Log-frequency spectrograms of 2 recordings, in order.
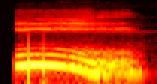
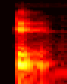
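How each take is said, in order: First: The vowel is long and strong. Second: The vowel is short.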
